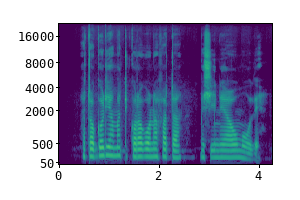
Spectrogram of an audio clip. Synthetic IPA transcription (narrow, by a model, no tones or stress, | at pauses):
atɔɡɔɾiamati̥kɔɾaɣɔnafata | meʃiːnɛjaomoːðɛ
